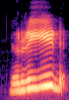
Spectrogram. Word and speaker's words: read: रीड, रेड, रेड, देखिए तीनों spelling same है, लेकिन हम सेकेंड और थर्ड फॉर्म की बात करेंगे तो इसको रेड पढ़ेंगे, प्रोनाउंसिएशन जो है उसमें फ़र्क है।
